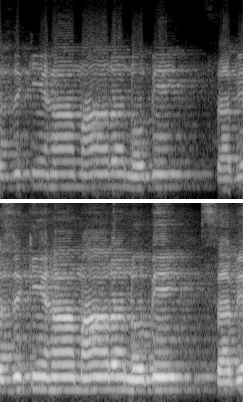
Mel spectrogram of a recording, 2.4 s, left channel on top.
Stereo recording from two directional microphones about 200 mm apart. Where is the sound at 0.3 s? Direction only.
60° right (ahead or behind).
